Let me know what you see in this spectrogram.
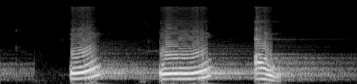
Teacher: കണ്ഠവും ഓഷ്ടവും ഉപയോഗിക്കുന്നതുകൊണ്ട് ഇവയെ കണ്ഠോഷ്ട്യം എന്ന് പറയുന്നു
